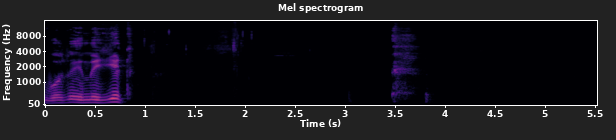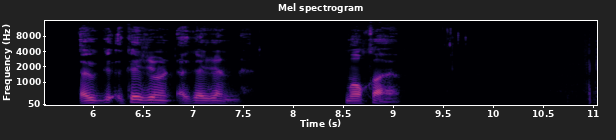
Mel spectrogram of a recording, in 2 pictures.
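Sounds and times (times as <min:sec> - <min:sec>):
man coughing: 0:03.5 - 0:03.9.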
